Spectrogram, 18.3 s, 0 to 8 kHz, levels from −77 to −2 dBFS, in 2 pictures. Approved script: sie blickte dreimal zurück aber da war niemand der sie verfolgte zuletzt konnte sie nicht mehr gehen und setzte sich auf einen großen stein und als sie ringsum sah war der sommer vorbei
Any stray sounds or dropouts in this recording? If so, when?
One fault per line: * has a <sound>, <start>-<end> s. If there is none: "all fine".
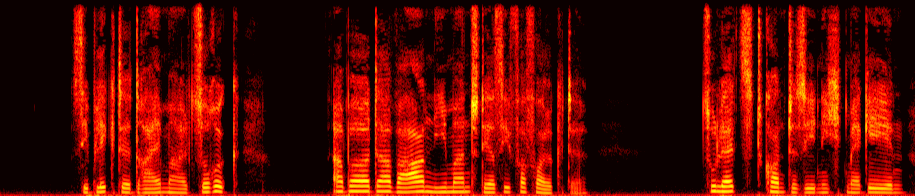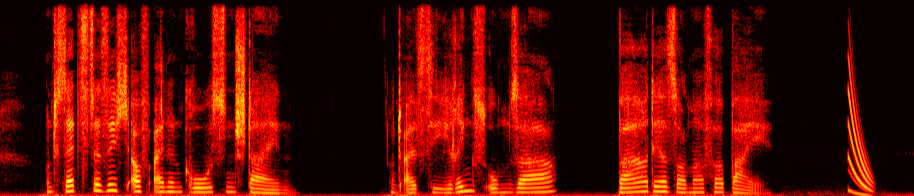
* has a chirp, 17.6-17.9 s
